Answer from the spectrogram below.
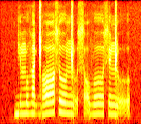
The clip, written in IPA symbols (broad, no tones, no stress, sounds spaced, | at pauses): bʲ ɔ m o v a ɡ͡ǁ ɔː s oː ŋ͡ǁ o̰ s ɔ̰ v oː s ø ŋ͡ǁ o̰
